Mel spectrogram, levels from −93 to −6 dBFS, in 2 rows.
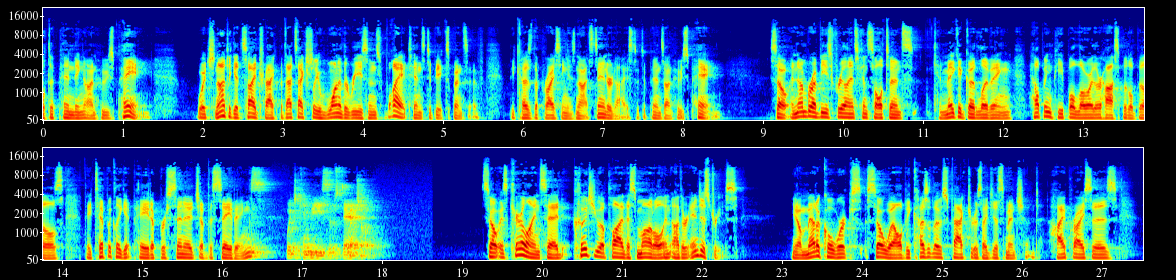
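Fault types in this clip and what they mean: Switch to a distant microphone: Just after "a percentage of the", at 16.36 s, the speech suddenly turns roomy and hollow. The bass thins out and the level drops by about 5 dB. Room noise rises to roughly 35 dB below the speech. At 18.62 s the close, full sound returns just as abruptly. The likely cause is that the close microphone dropped out and a farther one, such as a camera microphone, filled the gap.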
